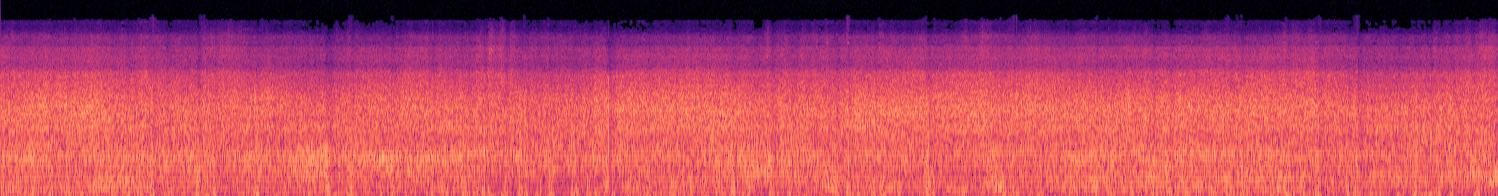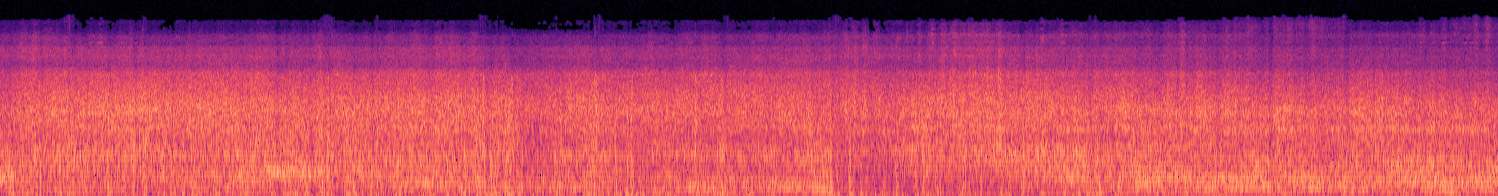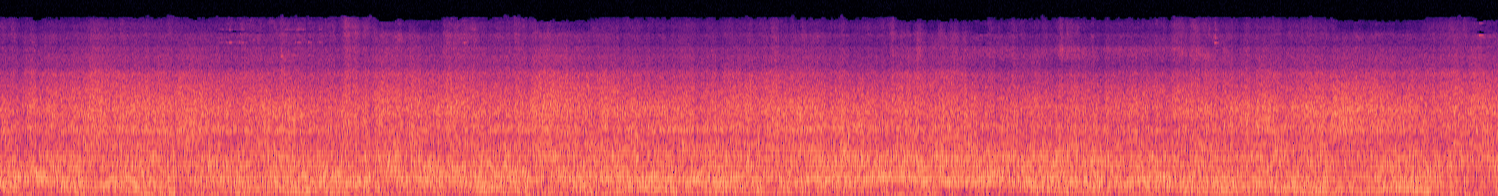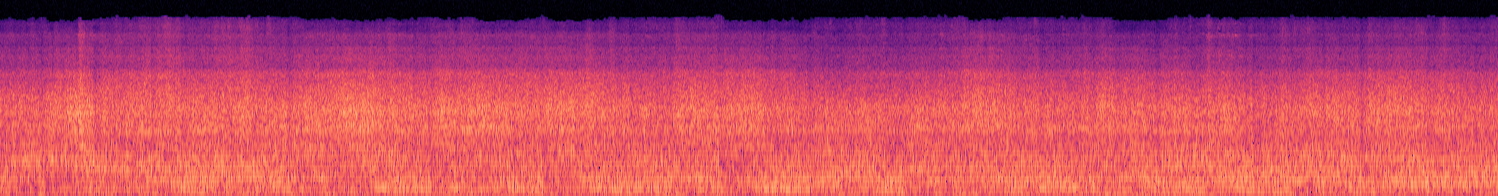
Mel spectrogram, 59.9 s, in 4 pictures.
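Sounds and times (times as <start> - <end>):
train wheels rumbling and rattling: 0.0 - 59.9.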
